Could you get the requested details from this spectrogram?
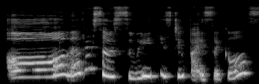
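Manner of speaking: plain reading voice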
